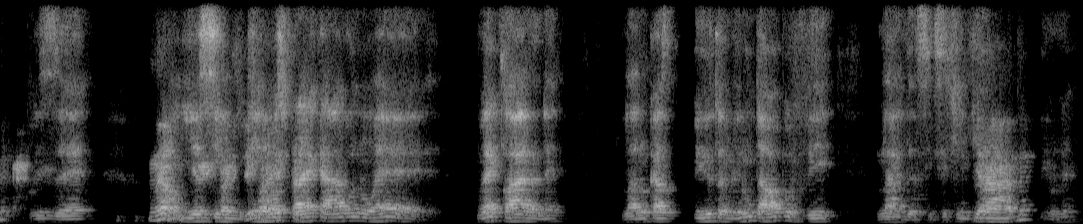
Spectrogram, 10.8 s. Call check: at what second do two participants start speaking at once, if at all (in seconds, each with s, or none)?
1.6 s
